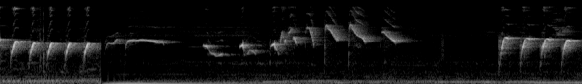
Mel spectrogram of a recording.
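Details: Green leafbird singing in full voice (gacor), natural sound used as a lure for young birds: rapid runs of repeated downslurred whistles frame a varied middle passage of slurred, rising and falling notes.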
